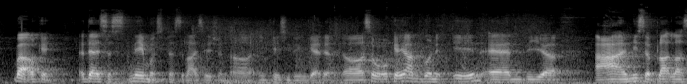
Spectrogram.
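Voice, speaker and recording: A man talks very fast in an animated tone at a medium pitch, with ordinary pitch variation. The room echo is audible, and background noise is noticeable. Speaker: gaming YouTuber. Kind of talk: gameplay commentary.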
